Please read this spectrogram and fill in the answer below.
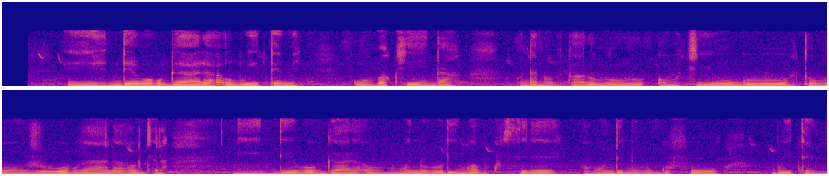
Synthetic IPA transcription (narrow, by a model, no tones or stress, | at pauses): ende̞ːβo̞ːβuɡaːɾaoβwiːte̞mi | oβuβakwiːnda | oβuːndano̞βutwaːɾo̞ːmuomucijuːŋɡuoβuto̞ːmuːɲʒuoβwaːɾaouɟiɾa | nindeːβo̞ːβuɡaːɾaoβuβumwe̞noβuɾiːŋɡwaβuku̥t͡siɾe̞ | oβuːndiniβuɡufu | βwiːtemi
